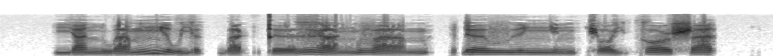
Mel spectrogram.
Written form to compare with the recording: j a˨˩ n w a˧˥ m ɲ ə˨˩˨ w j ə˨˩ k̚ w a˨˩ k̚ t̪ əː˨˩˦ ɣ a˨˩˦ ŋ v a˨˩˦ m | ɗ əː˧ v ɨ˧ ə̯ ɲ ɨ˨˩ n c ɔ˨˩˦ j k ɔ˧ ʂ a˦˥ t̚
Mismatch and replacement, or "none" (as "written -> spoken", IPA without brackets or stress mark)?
none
